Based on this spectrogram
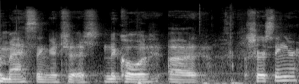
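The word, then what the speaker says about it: Scherzinger: something with the mass singer judge Nicole uh Shinger, how do you say that?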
